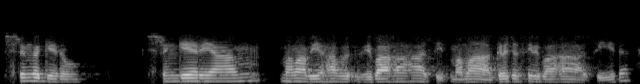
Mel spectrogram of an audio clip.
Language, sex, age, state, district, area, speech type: Sanskrit, male, 18-30, Karnataka, Uttara Kannada, rural, conversation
